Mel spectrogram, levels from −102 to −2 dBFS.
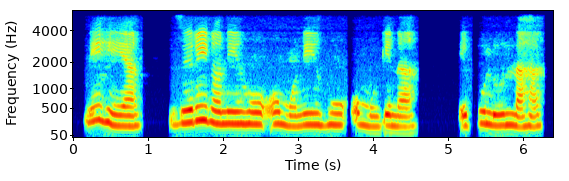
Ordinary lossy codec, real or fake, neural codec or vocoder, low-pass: none; real; none; 5.4 kHz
